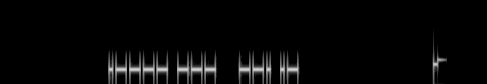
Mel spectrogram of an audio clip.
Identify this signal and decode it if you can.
Morse code, heard as a keyed tone, about 34 wpm, 700 Hz. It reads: 1O GA
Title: Winter Field Day Exchanges 35wpm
